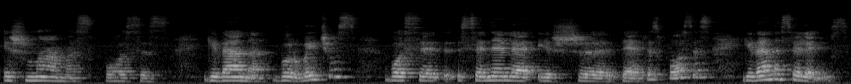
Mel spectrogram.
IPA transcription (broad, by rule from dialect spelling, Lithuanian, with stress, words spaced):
ɪʃ ˈmɑːmɐs ˈpoːsʲeːs ɡʲiːˈʋʲæːnɐ ˈbʊrbɐɪˌt͡ʃʲuːs ʋuɔ sʲɛ sʲɛˈnʲæːˌlʲɛː ɪʃ ˈtʲæːtʲeːs ˈpoːsʲeːs ɡʲiːˈʋʲæːnɐ sʲɛˈlʲæːˌnʲuːs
